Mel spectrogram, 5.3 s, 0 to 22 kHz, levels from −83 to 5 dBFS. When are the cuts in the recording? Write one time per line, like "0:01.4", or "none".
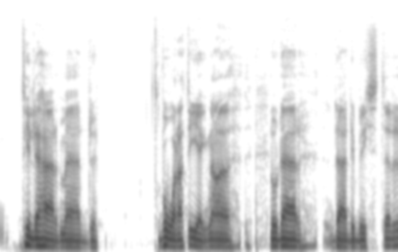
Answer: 0:02.1
0:03.6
